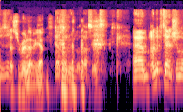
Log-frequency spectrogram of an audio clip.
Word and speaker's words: Tesorillo: So with the Tesorillo, I think that's how you pronounce it, is it? That's Cirillo, yeah. Tesorillo, that's it.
